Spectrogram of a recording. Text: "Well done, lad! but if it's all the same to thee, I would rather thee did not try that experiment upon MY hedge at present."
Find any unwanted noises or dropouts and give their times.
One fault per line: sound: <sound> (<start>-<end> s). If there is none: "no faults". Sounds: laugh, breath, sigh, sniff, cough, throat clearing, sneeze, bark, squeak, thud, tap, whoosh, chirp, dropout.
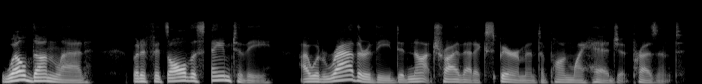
sound: dropout (2.0-2.1 s)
